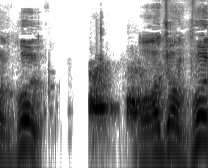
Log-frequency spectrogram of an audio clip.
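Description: A man's voice giving two short cries that rise and fall in pitch, then, after a brief pause, quick excited speech.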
